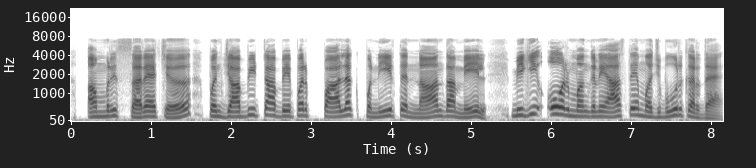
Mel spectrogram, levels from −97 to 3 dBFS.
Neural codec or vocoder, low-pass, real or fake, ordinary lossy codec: none; 7.2 kHz; real; none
